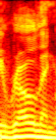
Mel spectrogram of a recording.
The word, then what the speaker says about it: Rowling: J.K. Rowling rhymes with bowling.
